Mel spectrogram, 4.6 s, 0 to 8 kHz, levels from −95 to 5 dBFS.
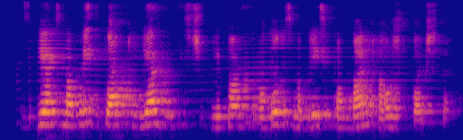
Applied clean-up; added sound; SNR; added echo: neural mask model DeepFilterNet 3.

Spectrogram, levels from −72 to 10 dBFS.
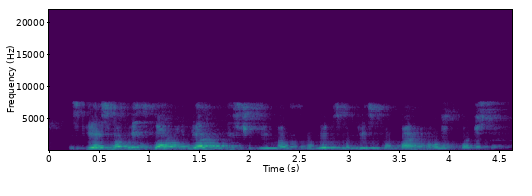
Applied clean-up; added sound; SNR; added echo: neural separator model SepFormer DNS4.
